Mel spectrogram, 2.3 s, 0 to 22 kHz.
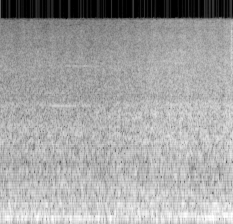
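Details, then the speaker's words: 1961 Chevy truck after a thermostat replacement and a new valve cover seal: it starts right up with no gas pedal and the choke off, then settles into a low, even, clean idle with no misses or knocks, running much better. "starting right up great it's running great I mean I couldn't be happier it's running a lot better"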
